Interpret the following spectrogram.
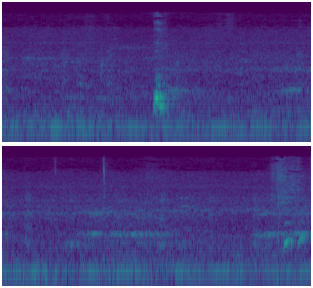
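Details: Rottweiler; bark; barking on command to speak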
